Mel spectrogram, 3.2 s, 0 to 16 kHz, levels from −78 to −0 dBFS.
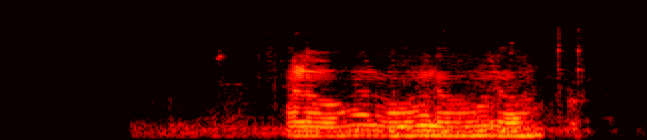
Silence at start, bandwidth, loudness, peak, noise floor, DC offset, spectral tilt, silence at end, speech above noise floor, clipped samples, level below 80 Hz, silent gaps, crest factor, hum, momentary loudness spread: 0.8 s; 7.6 kHz; -32 LUFS; -18 dBFS; under -90 dBFS; under 0.1%; -8 dB/octave; 0.3 s; over 58 dB; under 0.1%; -68 dBFS; none; 18 dB; none; 20 LU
